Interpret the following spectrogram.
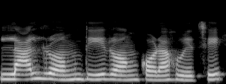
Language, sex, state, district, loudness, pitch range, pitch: Bengali, female, West Bengal, North 24 Parganas, -15 LUFS, 210-235 Hz, 225 Hz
